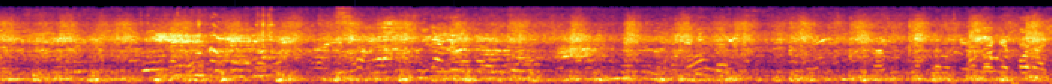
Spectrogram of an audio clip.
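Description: A large crowd chatters and cheers outdoors along a street.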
